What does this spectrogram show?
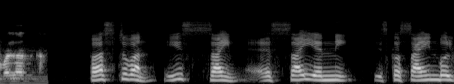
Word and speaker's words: sine: इट इज नॉट सिन बाय द वे. इफ you pronounce it, इट इज एज सिन. Okay. But trigonometry it is pronounced as साइन. Okay. SINE. सो E would be साइलेंट.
